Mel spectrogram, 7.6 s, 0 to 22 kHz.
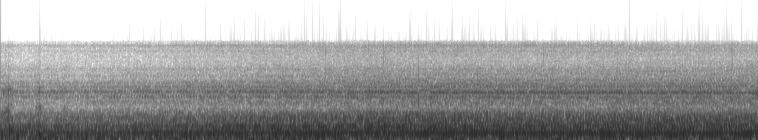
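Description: A 2007 Kawasaki Ninja 250 motorcycle engine holds a steady, droning hum around 4,500 RPM while riding in third gear at low speed, continuous and fairly close with constant road and wind noise underneath.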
